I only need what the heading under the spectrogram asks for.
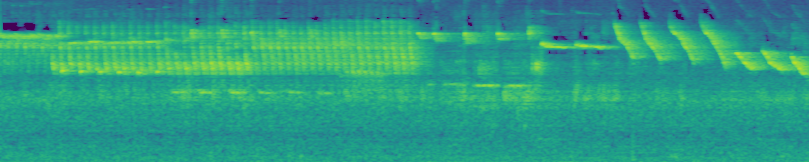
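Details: Song of a domestic canary, played to train and stimulate other canaries: a rich rolling trill lasting about four seconds, followed by separate sharp notes and a run of quick falling whistled sweeps.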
